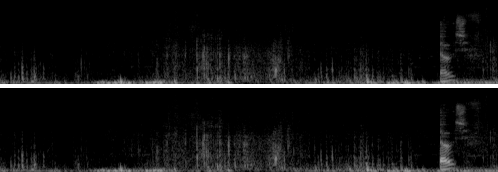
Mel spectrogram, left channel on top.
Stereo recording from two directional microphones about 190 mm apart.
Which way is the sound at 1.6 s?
Centre (ahead or behind).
